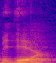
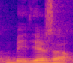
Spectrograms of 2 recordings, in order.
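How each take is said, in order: First: The s before the final a is dropped. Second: The s before the final a is sounded. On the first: "o EA" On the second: "la pronúncia ESA"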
